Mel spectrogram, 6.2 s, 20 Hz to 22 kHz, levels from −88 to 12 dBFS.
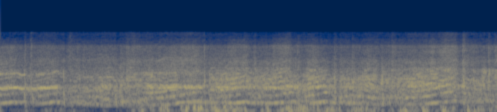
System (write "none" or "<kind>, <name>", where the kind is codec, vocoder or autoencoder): none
